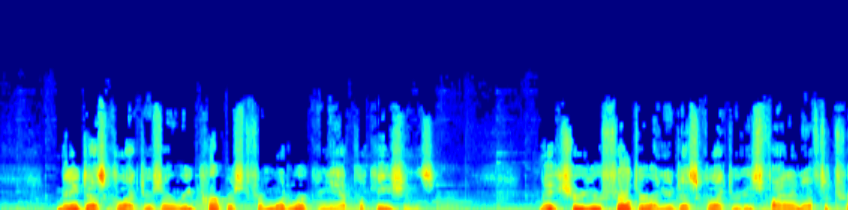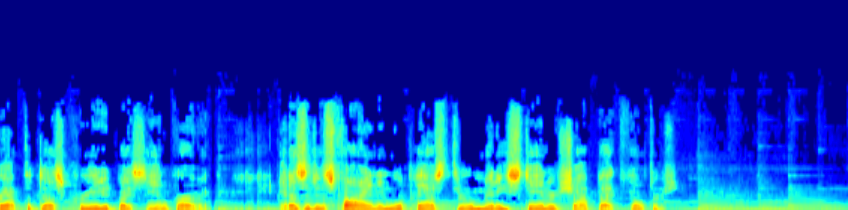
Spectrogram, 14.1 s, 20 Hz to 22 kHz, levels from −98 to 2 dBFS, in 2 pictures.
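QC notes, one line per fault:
8.62–9.52 s, repeated packet loss (robotic sound): a quick run of short dropouts, longest about 37 ms, each patched by stretching the last bit of sound, so it turns choppy with pieces missing.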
